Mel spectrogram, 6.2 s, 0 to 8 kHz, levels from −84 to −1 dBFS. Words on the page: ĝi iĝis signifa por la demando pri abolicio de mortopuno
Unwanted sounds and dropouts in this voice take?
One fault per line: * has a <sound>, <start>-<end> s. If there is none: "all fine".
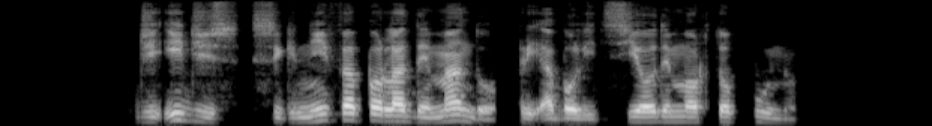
all fine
